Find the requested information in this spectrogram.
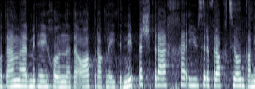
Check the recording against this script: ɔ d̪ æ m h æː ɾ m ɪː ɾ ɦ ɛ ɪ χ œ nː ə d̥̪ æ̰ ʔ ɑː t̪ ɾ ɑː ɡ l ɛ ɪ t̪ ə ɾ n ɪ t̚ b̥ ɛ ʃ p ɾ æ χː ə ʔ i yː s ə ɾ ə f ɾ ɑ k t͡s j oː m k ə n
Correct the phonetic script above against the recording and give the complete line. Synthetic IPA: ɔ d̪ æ m h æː ɾ m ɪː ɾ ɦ ɛ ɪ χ œ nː ə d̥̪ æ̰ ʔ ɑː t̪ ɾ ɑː ɡ l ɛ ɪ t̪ ə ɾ n ɪ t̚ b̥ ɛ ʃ p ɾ æ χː ə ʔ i y s ə ɾ ə f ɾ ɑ k t͡s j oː n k ɑ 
